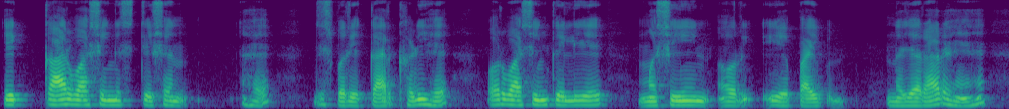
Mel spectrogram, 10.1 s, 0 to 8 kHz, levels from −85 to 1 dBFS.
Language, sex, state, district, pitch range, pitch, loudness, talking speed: Hindi, male, Jharkhand, Jamtara, 110-130 Hz, 120 Hz, -26 LUFS, 135 wpm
